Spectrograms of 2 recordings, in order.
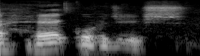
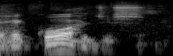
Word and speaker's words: recordes: Essa palavra não diga recordes como você tá acostumado não é diga recordes Essa palavra não é acentuada na terceira sílaba contando de trás para frente não é não ela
